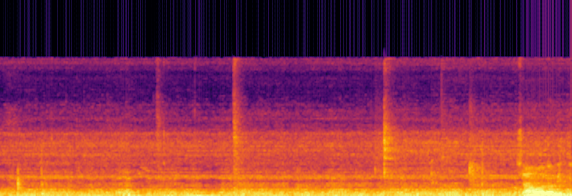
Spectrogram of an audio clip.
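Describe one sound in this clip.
A wooden spoon stirs through boiling water.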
